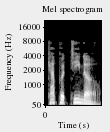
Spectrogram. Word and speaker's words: cappuccino: A cappuccino, listen, Italian pronunciation, cappuccino, Italian plural cappuccini, is an espresso-based coffee drink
